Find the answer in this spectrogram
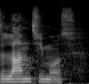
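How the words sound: The name is said with a Greek pronunciation. The speaker calls it right. "he's Greek. It's Lanthimos"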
